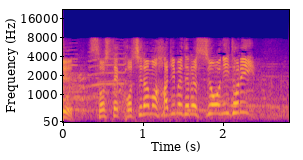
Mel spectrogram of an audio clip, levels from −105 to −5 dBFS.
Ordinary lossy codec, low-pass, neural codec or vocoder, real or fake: none; none; none; real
